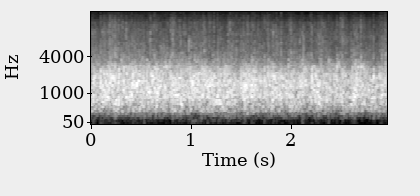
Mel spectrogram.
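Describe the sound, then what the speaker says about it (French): Dense, steady audience applause from a large crowd, loud and continuous throughout with no gaps or voices standing out. "Ça s'applaudit."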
